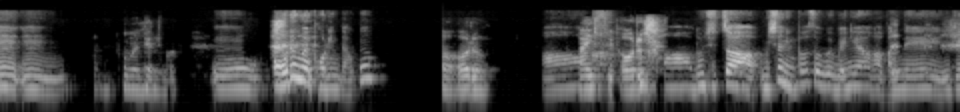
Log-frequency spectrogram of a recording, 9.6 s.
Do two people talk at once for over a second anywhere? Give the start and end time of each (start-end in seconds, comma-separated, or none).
none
